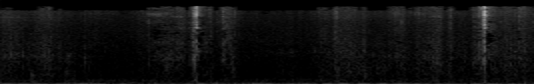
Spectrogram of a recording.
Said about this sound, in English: I'll just use these scissors and I'll cut the fabric.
